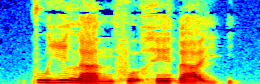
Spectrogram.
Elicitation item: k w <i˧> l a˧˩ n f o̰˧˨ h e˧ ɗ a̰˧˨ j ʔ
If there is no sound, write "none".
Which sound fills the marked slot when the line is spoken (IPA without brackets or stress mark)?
i˧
